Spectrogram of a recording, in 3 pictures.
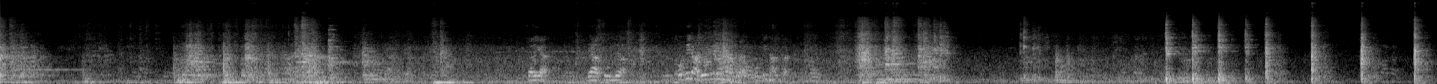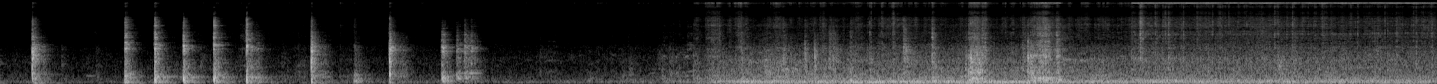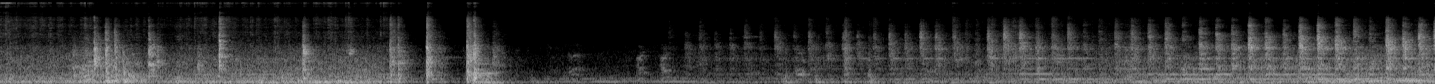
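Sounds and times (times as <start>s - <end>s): noisy workshop machine: 16.2s - 32.9s.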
